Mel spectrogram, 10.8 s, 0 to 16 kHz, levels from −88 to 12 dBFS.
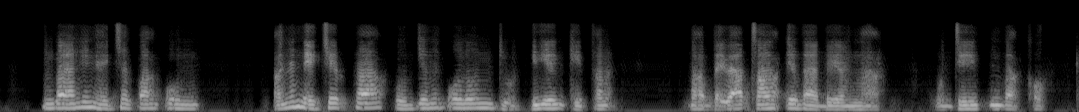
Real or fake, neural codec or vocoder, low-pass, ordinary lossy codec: fake; codec, 16 kHz, 0.5 kbps, FreqCodec, smaller model; 7.2 kHz; none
